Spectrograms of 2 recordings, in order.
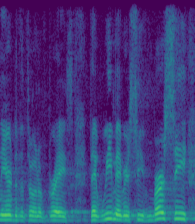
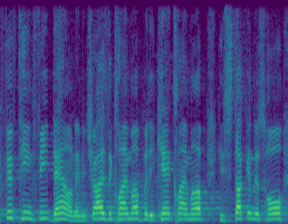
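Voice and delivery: ordinary talk, nothing marked

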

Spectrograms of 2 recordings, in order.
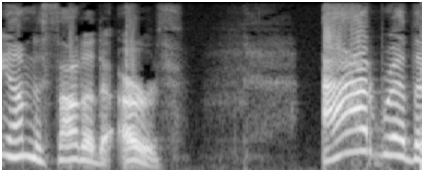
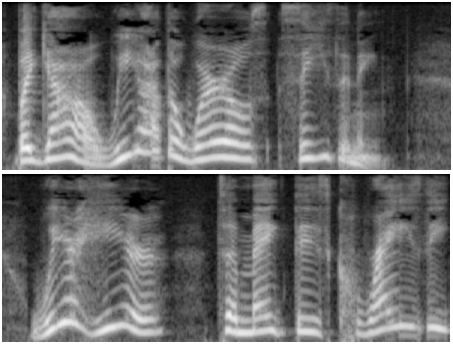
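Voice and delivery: ordinary delivery

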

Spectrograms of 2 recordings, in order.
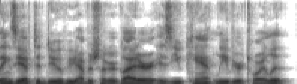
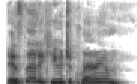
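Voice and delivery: incredulous. Real, not acted. Doubting size of tank.

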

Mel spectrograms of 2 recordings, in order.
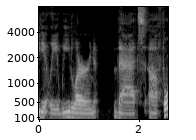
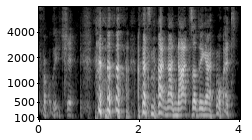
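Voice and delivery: laughing in disbelief, louder and higher; shocked laugh; 6 semitones higher, 10 dB louder, slower than usual. Real, not acted. Host reacts to the cut scene, shocked laughter.

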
